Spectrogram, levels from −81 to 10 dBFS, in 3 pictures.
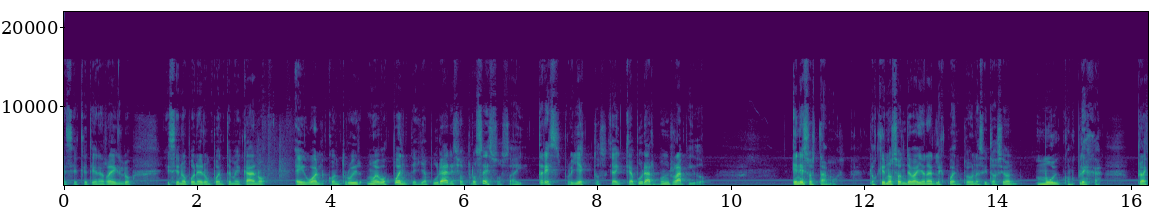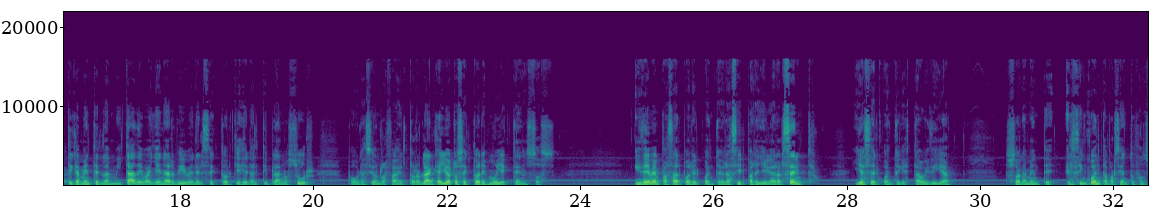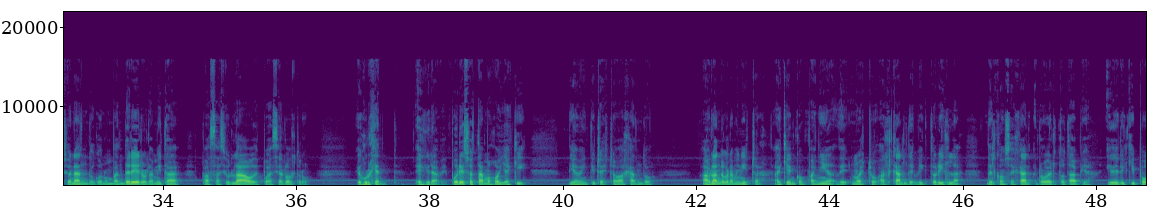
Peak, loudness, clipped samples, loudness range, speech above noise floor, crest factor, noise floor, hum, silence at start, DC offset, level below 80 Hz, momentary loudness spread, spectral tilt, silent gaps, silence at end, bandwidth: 0 dBFS; -18 LUFS; under 0.1%; 4 LU; 29 dB; 18 dB; -46 dBFS; none; 0 s; under 0.1%; -46 dBFS; 12 LU; -6.5 dB/octave; none; 0 s; 16.5 kHz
